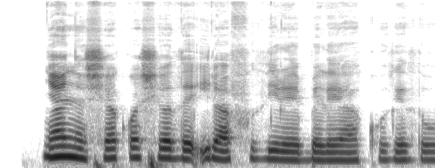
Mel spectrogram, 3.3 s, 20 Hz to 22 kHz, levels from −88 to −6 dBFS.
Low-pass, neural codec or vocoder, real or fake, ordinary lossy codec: none; none; real; none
